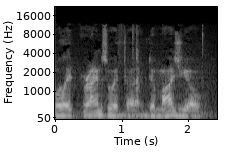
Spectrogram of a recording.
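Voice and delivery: normal talking voice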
